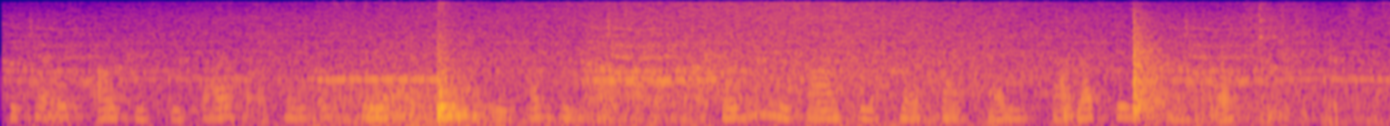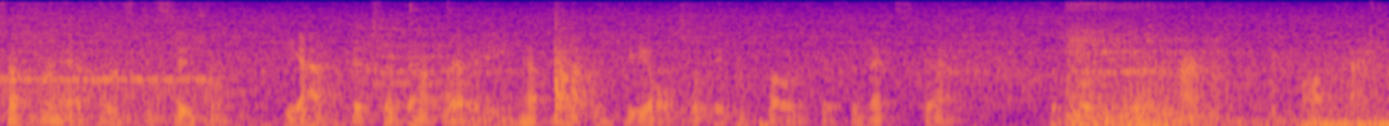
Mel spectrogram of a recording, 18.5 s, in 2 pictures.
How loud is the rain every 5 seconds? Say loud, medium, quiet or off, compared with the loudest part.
loud, loud, medium, medium.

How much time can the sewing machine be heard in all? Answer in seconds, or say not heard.
12 s.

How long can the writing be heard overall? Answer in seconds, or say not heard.
not heard.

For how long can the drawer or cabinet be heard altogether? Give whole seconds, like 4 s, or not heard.
4 s.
